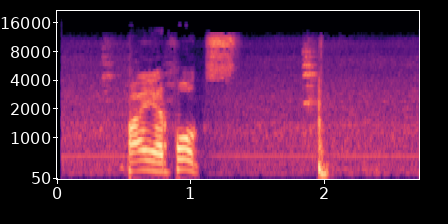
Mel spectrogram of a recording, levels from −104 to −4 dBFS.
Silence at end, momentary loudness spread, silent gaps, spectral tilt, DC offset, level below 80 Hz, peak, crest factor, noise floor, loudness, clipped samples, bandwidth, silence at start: 0.7 s; 21 LU; none; -3.5 dB/octave; under 0.1%; -54 dBFS; -2 dBFS; 18 dB; -41 dBFS; -17 LUFS; under 0.1%; 13 kHz; 0.3 s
